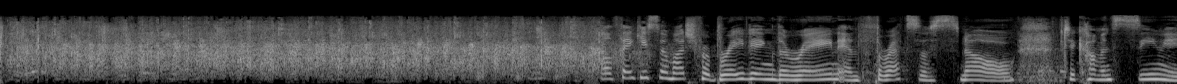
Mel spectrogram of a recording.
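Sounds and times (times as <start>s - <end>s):
audience applause welcoming the speaker: 0.0s - 6.9s
speech: 6.0s - 11.7s.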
